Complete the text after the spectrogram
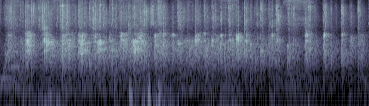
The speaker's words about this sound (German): Wenn du willst, kannst du dem Jesus einen Applaus geben.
